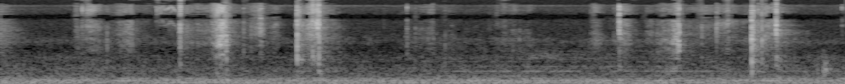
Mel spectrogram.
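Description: Paper trading cards being flipped through by hand, each card sliding off the front of the stack with a short, sharp swish, about seven times at uneven intervals, over a low steady background hum.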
